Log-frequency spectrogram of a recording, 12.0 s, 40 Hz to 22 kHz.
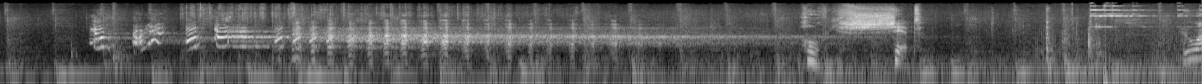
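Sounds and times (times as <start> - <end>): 
female puppy barking in excited high-pitched bursts: 0.9 - 2.9
laughter: 2.3 - 8.2
speech: 8.1 - 9.4, 11.8 - 12.0.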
